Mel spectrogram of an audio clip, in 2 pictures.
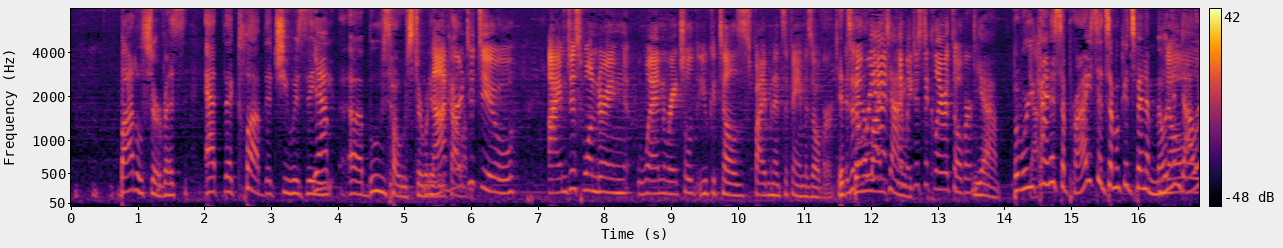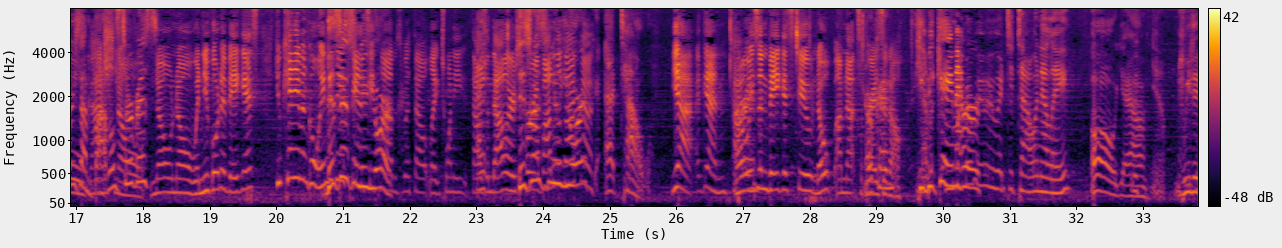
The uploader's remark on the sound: Day 1 at the MN State Fair.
